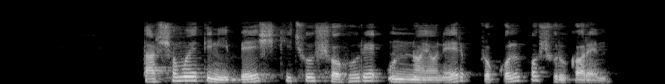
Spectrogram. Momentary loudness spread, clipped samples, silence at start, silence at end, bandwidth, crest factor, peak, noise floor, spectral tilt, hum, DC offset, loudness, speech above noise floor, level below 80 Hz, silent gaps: 7 LU; under 0.1%; 1.45 s; 0.55 s; 7.8 kHz; 16 dB; -2 dBFS; -88 dBFS; -5.5 dB/octave; none; under 0.1%; -18 LUFS; 71 dB; -58 dBFS; none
